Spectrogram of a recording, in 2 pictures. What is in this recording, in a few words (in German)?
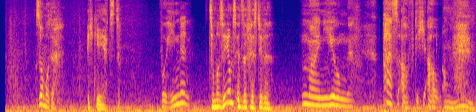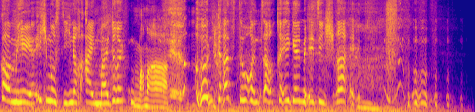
Werbung, Werbesprecherin; Sprachproben; Museumsinsel-Festival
